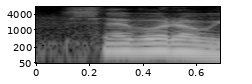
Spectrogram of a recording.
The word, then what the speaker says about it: sever: and said 그리고 호주가 말했습니다.이어서 뭐라 그랬냐면 it wasing diplomatic ties sever 세버라고 읽습니다.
